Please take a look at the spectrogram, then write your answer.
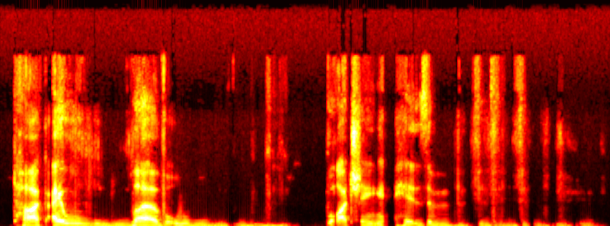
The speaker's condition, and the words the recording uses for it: Stuttering. And like when I was younger, my speech was even more severe.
